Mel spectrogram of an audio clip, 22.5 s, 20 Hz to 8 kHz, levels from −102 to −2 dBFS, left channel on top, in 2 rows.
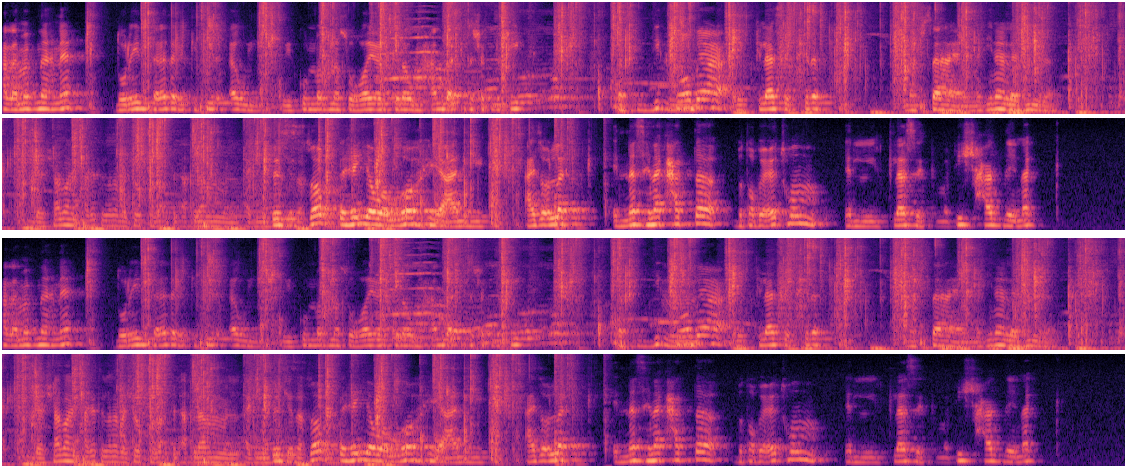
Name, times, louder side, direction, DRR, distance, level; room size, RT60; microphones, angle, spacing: voice 1, 0.0-5.3 6.2-8.3 9.0-10.6 13.9-21.8, left 5 dB, 75° left, 0.4 m, -28 dB
sound 1, 0.8-0.9 1.4-2.2 2.5-2.8 3.2-4.1 4.4-5.2 5.5-6.4 6.6-7.0 7.2-7.5 7.7-9.8 10.1-17.3, left 2 dB, 10° left, 0.9 m, -31 dB
sound 2, 3.7-15.3, left 1 dB, 45° left, 2.7 m, -37 dB
voice 2, 6.6-7.0 11.5-14.6, right 2 dB, 35° right, 0.8 m, -35 dB
6.1 x 5.6 x 3.2 m
head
